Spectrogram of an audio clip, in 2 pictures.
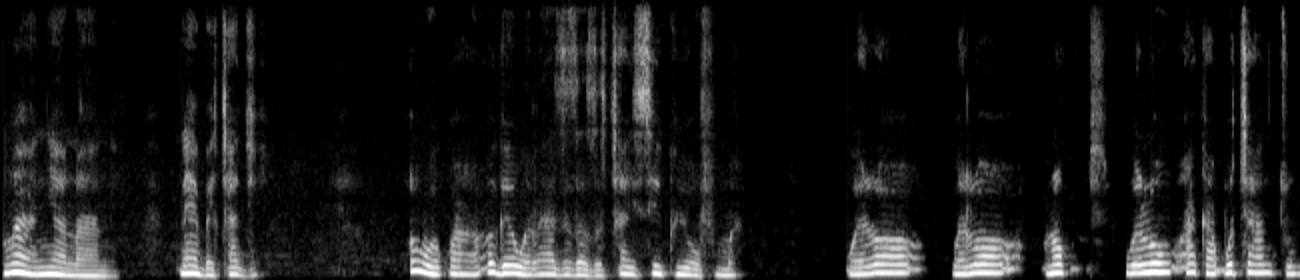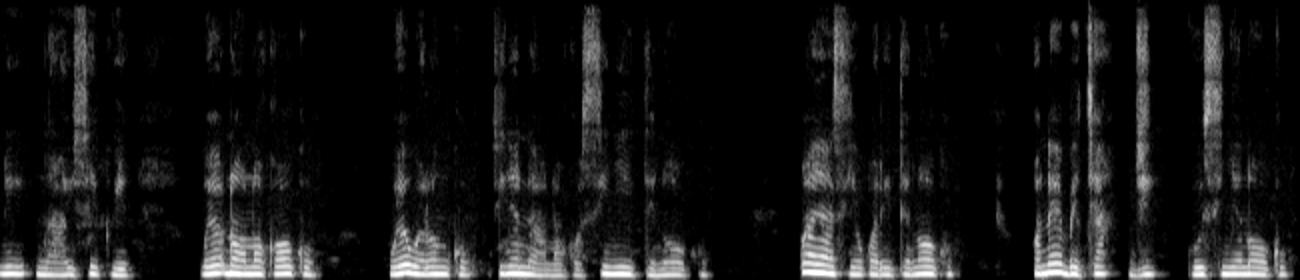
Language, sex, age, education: Igbo, male, 30-45, tertiary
